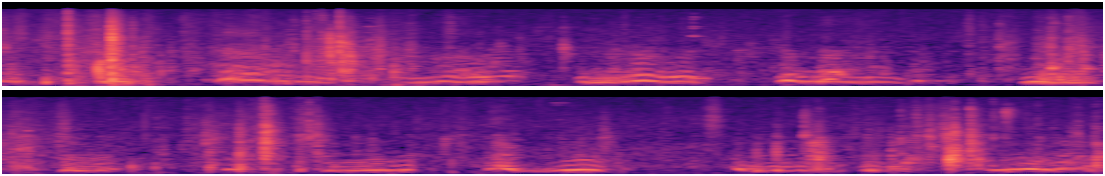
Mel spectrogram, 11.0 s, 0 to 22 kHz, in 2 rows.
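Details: Kooikerhondje puppies, 34 days old, playing in their own activity room at a Swedish kennel; short whiny, wavering grumbles and whimpers come in bursts, mixed with sharp clicks and knocks of movement indoors.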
